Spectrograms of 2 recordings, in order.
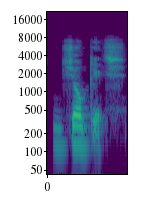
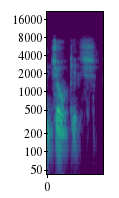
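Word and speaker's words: Jokić: I'm gonna go with jokic and I hope I'm saying it right because don't believe there's a v in his name so it's not Djokovic I will say jokish like I have not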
